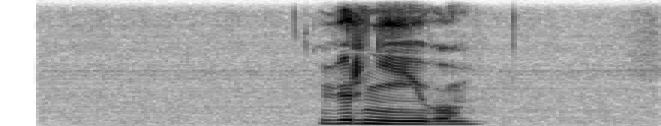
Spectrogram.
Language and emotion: Russian, neutral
